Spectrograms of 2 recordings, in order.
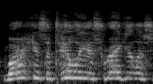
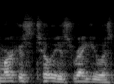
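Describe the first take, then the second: First: The name is yelled loudly and angrily. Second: The name is said at a calm, normal volume. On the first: The speaker is angry at the son. "I'm mad at my son and I yell" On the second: The speaker says it for the pleasure of the name. "Or I just say"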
